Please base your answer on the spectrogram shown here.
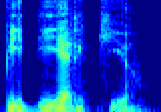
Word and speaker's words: Viglierchio: Como Biliarquio. Claro, suena bien, pero como no se escribe así, nadie lo sabe pronunciar cuando lo lee.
